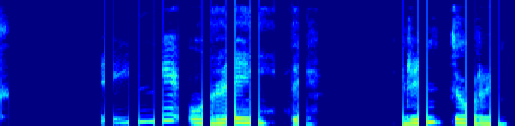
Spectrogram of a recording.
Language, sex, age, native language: Icelandic, female, 9, Icelandic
